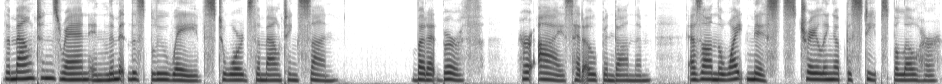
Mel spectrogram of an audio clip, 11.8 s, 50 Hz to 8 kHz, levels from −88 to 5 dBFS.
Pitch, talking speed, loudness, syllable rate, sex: 205 Hz, 155 wpm, -17 LUFS, 4.3 syllables/s, female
